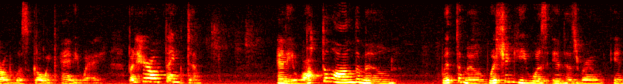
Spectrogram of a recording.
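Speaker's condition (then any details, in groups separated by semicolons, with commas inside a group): No condition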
